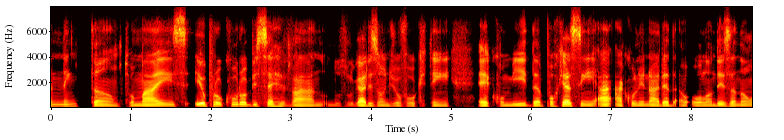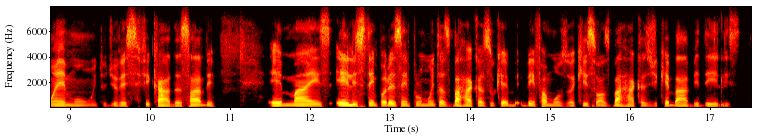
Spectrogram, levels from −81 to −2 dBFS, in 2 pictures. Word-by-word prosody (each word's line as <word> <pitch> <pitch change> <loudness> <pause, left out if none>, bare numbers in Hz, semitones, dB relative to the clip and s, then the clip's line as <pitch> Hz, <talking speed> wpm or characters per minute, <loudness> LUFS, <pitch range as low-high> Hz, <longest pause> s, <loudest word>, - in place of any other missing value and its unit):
nem 135 +4 -7 0.2
tanto, 90 +1 -2
mas 110 +4 +3
eu 130 - +6
procuro 140 +2 -1
observar 115 - +2
no 80 0 -12 0.2
nos 95 - -18
lugares 90 -2 +3
onde 85 -2 -7
eu 85 - -6
vou 85 +1 -9
que - - -9
tem, 90 -2 -3 0.4
eh, 95 - +5
comida 95 +2 -2
porque 125 +3 +1
assim, 110 -8 +5
a 95 +1 +6
a 95 - 0
culinária 100 -4 0
da - - -8
ho - - -6
holandesa 105 +5 -1
não 110 +2 -4
é 110 0 +3
muito 110 +1 -12
diversificada, 100 -1 -1
sabe, 105 +3 0 0.7
eh, 90 - +3
mas 110 +4 +1
eles 120 +3 +6
têm, 120 0 0
por 115 +1 0
exemplo, 105 -2 0
muitas 110 +1 -4
barracas 95 -1 +1
o - - -12
que - - -2
é - - -4 0.2
bem 110 +2 -2
famoso 95 -7 -5
aqui 110 +5 -5
são 110 - +1
as 95 -1 -6
barracas 100 0 -2
de 95 - -8
kebap 85 -1 -1
deles, 75 -8 -8
105 Hz, 170 wpm, -25 LUFS, 95-115 Hz, 0.7 s, eu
